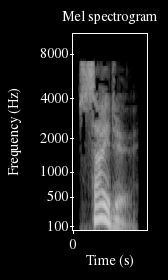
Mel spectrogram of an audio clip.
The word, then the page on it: cyder: British English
